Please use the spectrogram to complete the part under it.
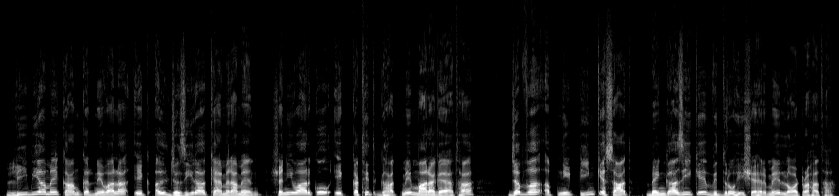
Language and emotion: Hindi, neutral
